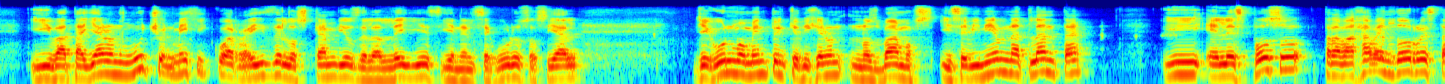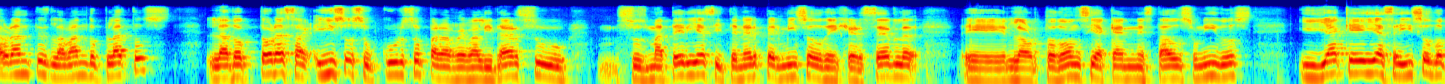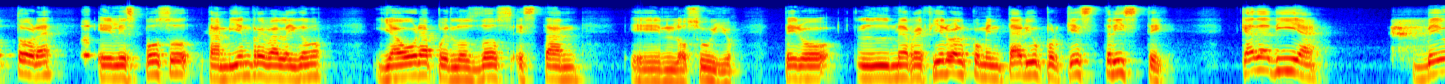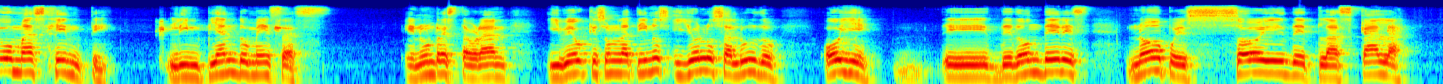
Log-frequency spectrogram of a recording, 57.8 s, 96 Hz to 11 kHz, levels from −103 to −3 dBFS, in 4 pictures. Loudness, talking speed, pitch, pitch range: -17 LUFS, 125 wpm, 150 Hz, 135-175 Hz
